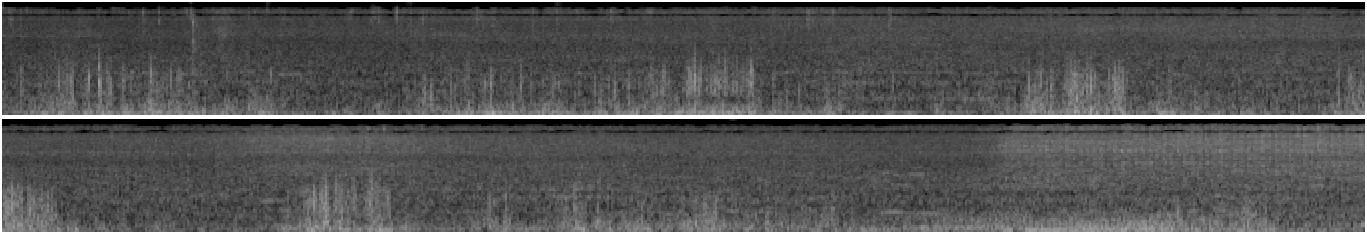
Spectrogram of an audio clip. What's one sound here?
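Traffic rumbles past outdoors.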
